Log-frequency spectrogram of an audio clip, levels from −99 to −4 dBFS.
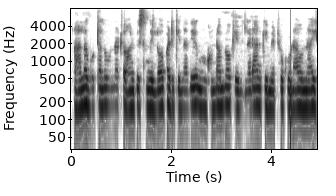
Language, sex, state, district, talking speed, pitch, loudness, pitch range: Telugu, female, Telangana, Nalgonda, 135 wpm, 165 Hz, -19 LUFS, 160-170 Hz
